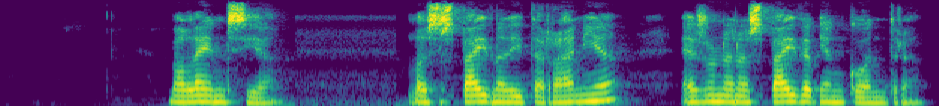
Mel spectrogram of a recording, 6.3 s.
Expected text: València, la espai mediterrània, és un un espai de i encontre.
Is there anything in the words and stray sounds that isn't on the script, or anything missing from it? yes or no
no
